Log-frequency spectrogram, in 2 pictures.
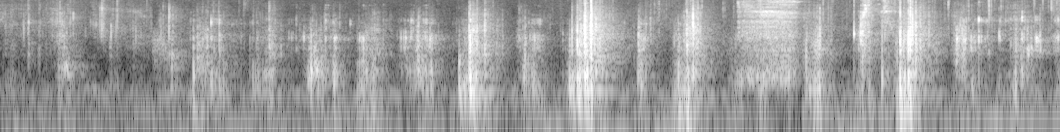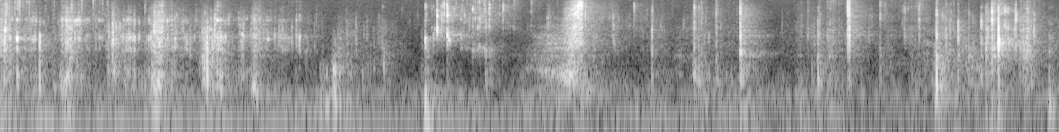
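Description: Crunching and chewing as a sauced Korean fried chicken drumstick is bitten into and eaten, with irregular crisp crackles from the coating that are loudest about three seconds in.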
